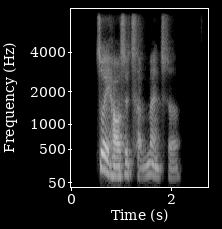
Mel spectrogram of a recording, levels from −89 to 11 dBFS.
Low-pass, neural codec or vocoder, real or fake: 7.2 kHz; codec, 24 kHz, 0.5 kbps, DualCodec; fake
